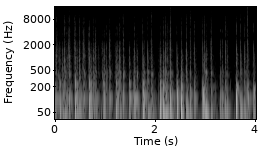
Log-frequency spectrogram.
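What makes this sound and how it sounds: A fingernail taps rapidly on the sides and plastic window of a hollow cardboard Funko Pop box with the Madame Maxime figure inside. The many dull, low-heavy clicks stop almost instantly, forming a quick irregular pattern like typing.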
